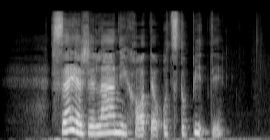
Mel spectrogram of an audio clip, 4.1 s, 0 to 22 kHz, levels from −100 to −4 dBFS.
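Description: A speech recording carries plainly audible HE-AAC compression from start to finish. Instead of simply losing its top end, as ordinary low-bitrate coding would, the treble stays present up to a hard ceiling near 14.9 kHz, but it sounds synthetic: sibilants come out gritty and metallic because the upper bands are rebuilt from copied lower ones. The damage fits a bitrate around 24 kbps, likely from spectral band replication.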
